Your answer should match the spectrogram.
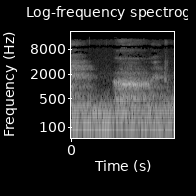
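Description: A woman's quiet, breathy gasp of mock shock, a soft rush of breath about a second in, over a low steady room hum.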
